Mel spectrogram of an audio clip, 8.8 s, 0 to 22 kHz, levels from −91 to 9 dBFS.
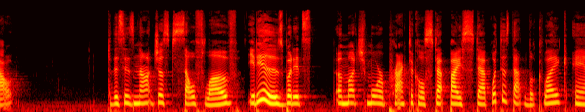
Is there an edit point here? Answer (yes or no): yes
